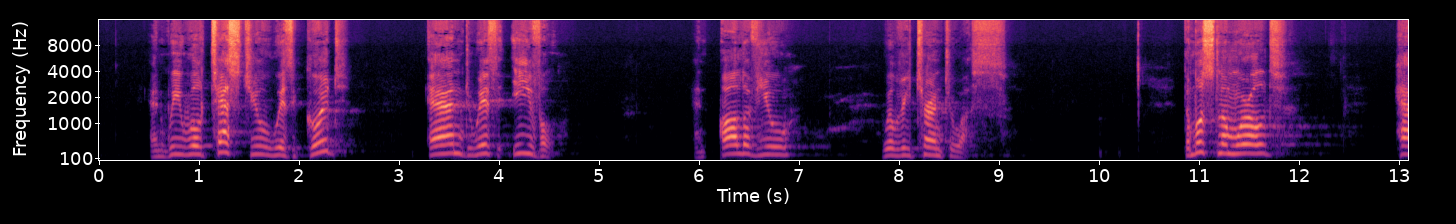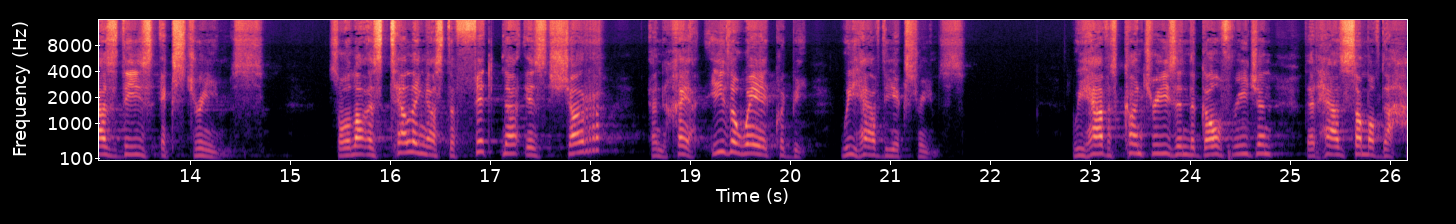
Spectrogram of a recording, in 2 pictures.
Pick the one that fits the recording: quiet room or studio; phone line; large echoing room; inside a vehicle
large echoing room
